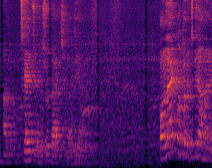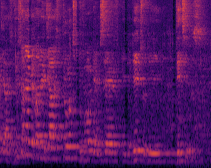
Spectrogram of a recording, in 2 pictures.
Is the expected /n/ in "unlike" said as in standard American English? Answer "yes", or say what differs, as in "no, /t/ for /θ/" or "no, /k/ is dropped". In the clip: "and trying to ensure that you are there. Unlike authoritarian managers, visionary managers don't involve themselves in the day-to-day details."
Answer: no, /n/ is dropped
